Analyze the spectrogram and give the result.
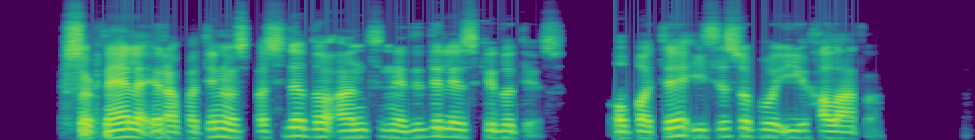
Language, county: Lithuanian, Marijampolė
